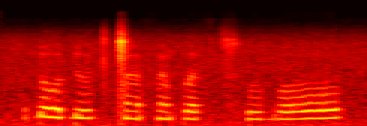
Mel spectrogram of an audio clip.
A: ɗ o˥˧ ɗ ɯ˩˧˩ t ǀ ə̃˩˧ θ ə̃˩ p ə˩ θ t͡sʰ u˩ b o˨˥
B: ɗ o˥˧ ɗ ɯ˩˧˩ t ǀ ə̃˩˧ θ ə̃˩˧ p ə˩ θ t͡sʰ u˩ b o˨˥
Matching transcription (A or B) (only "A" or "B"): A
